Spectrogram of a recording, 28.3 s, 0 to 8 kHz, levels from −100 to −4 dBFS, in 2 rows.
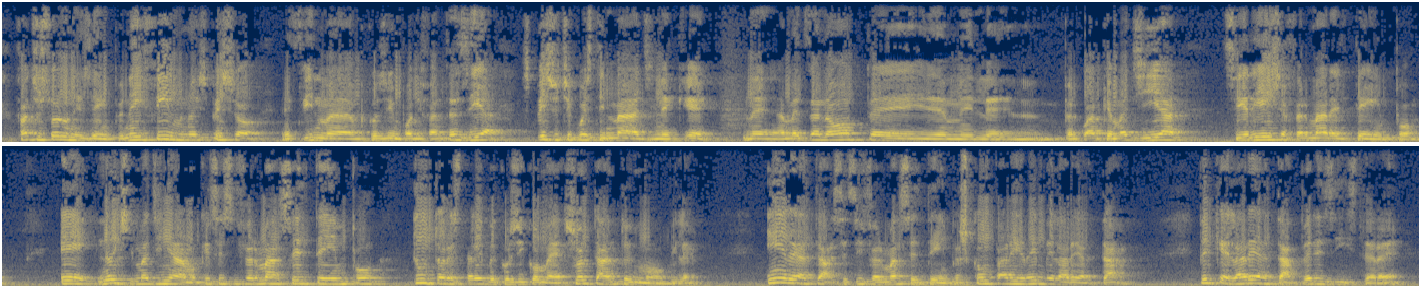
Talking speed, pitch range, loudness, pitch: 130 wpm, 130-170 Hz, -19 LUFS, 150 Hz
